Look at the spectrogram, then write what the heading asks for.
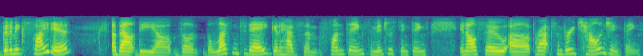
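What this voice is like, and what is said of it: Slightly crackly voice. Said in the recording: “I do have this lingering cough ... My voice is also just a tiny bit crackly”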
